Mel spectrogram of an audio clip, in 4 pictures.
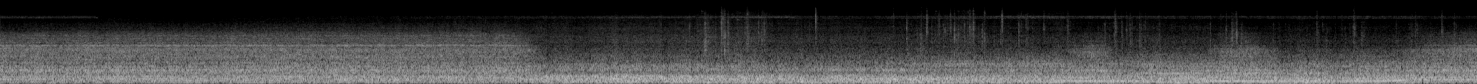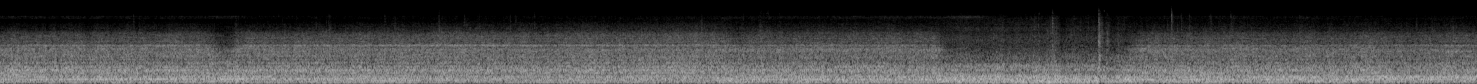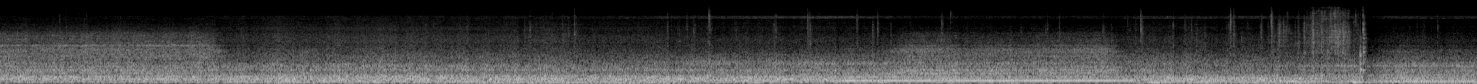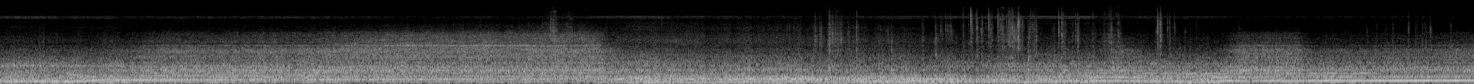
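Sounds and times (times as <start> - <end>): car engine under hard driving: 0.0 - 59.0
road noise: 0.0 - 59.0
wind noise: 2.4 - 17.3.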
